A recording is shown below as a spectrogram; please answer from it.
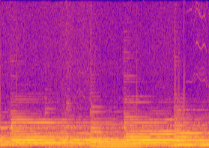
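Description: Electric guitar (Ibanez) playing a progression of sustained, ringing chords over a low E pedal tone, a new chord struck about every second and a half.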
